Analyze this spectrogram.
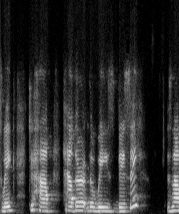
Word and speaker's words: Vasey: so excited this week to have heather louise busy is that how i pronounce it yes yes is from winnipeg and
